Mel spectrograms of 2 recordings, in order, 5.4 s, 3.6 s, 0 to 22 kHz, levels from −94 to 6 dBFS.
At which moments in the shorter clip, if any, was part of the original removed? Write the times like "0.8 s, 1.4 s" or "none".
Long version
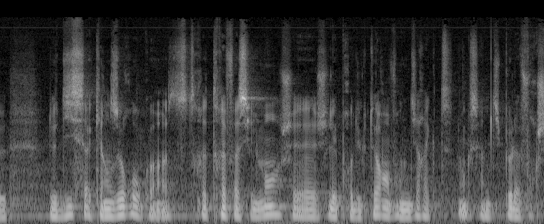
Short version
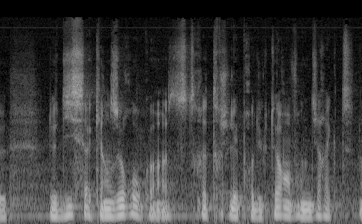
2.2 s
